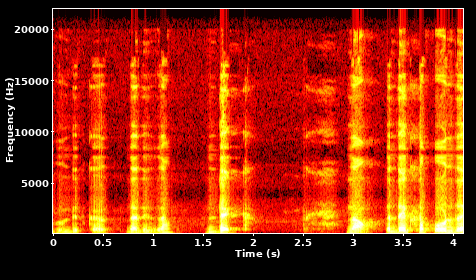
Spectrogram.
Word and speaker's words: deque: It is usually pronounced as deck.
